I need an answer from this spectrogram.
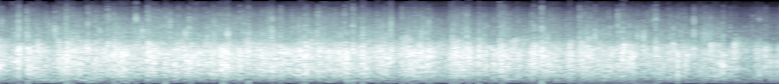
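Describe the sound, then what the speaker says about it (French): Steady, dense applause from a sizable audience, loud and continuous throughout without talking. "Merci Nicolas, on peut l'applaudir aussi."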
